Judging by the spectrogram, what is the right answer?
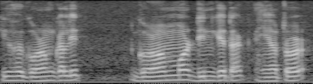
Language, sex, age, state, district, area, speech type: Assamese, male, 18-30, Assam, Lakhimpur, urban, spontaneous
